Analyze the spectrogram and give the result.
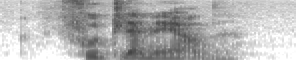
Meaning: to stir shit, to mess things up, to fuck things up
- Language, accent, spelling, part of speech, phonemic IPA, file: French, France, foutre la merde, verb, /fu.tʁə la mɛʁd/, LL-Q150 (fra)-foutre la merde.wav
